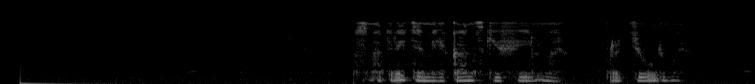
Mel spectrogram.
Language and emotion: Russian, sad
